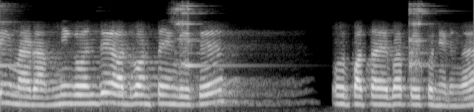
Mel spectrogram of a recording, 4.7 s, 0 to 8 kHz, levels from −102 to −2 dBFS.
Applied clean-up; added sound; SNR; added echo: none; Chink, clink; 18 dB; reverberation time 2.9 s.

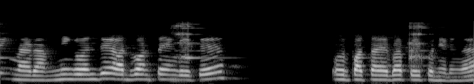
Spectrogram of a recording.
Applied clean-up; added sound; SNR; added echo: classical method WPE with log-MMSE.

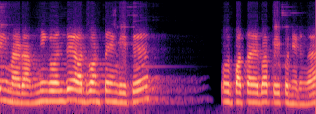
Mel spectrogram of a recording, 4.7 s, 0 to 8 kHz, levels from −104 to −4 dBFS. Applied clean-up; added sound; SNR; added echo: neural separator model SepFormer DNS4.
